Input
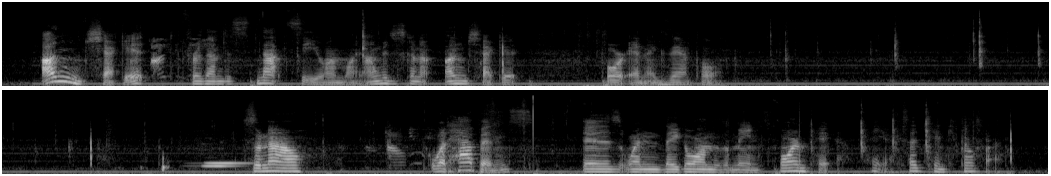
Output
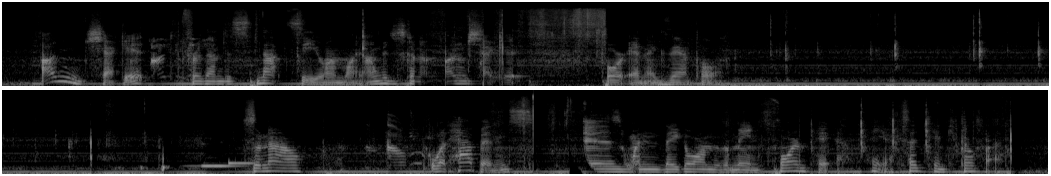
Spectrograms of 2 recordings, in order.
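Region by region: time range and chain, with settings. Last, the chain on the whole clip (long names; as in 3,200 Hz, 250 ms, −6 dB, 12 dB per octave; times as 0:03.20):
0:04.12–0:06.04: spectral tilt +3.5 dB per octave + mains-hum notches 60/120/180/240/300/360/420/480 Hz + downward compressor 10 to 1, threshold −39 dBFS
0:07.28–0:12.74: low-shelf EQ 160 Hz +9 dB + phaser with its sweep stopped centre 780 Hz, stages 8
0:13.52–0:14.83: running median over 15 samples + one half of a high-frequency compander decoder only
0:16.14–0:16.84: low-shelf EQ 400 Hz −6 dB + all-pass dispersion lows, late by 143 ms, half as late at 390 Hz
whole clip: high-shelf EQ 2,300 Hz +9.5 dB; downward compressor 12 to 1, threshold −34 dBFS; level +1 dB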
